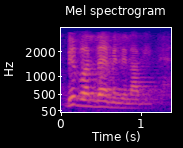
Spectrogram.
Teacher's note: اما التنوين ده ادغام كامل بدون غنة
